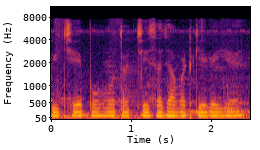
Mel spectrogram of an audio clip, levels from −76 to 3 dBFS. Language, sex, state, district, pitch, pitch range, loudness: Hindi, male, Uttar Pradesh, Saharanpur, 110 Hz, 105-110 Hz, -15 LUFS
